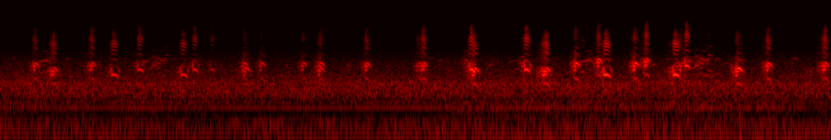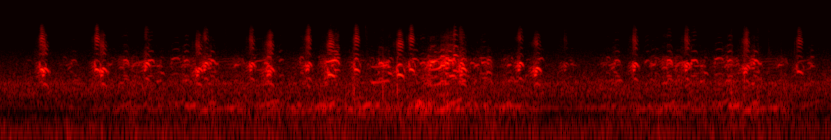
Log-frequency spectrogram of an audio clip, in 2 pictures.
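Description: Geese in the Alaska wilderness honk repeatedly in short, sharp calls that grow denser and more overlapping toward the end, carried over a quiet outdoor background.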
